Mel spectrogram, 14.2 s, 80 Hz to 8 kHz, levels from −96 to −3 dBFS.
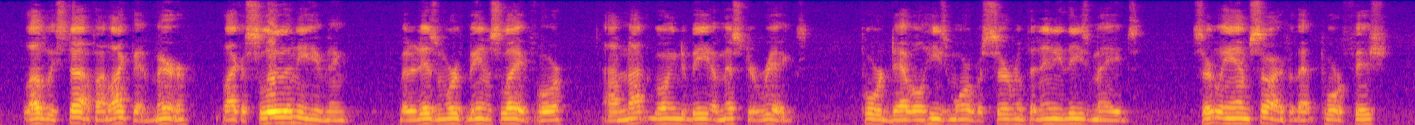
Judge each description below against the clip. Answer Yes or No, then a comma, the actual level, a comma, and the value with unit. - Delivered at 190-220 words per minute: Yes, average, 200 wpm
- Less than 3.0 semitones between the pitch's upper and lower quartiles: Yes, narrow, 2.6 semitones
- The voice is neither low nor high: No, low, 115 Hz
